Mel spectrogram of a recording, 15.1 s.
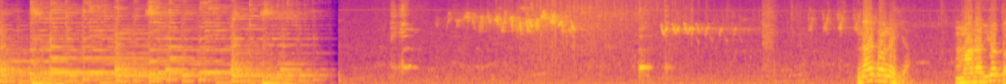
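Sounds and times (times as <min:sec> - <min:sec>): birds chirping: 0:05.5 - 0:15.0.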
